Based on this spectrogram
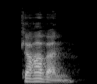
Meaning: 1. caravan (convoy or procession of travellers, their cargo and vehicles, and any pack animals) 2. travel trailer (furnished vehicle towed behind another, and used as a dwelling when stationary)
- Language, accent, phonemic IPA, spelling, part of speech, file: French, France, /ka.ʁa.van/, caravane, noun, LL-Q150 (fra)-caravane.wav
